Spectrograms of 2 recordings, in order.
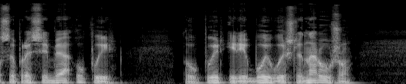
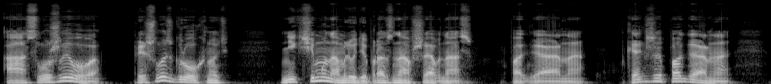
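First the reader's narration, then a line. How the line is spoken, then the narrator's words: Groaning. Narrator (Russian): застонал Пестриков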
